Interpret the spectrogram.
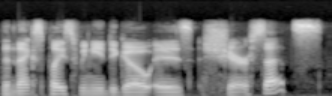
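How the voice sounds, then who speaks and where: A man narrating a casual software tutorial step by step, informally thinking aloud as he goes. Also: mid-range voice, a little slow, clean tone, no room sound. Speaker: tutorial host.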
